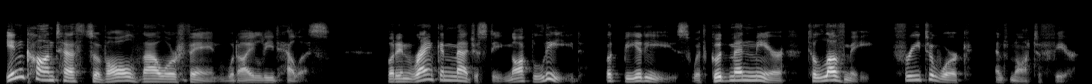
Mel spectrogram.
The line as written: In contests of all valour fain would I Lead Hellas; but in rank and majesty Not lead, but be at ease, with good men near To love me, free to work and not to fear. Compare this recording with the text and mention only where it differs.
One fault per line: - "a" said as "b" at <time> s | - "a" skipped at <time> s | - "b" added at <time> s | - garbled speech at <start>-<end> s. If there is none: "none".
none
